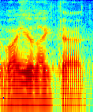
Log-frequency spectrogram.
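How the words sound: It sounds gently curious and open.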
